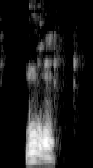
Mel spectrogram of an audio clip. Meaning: 1. scarlet pimpernel (Anagallis arvensis) 2. Lysimachia tenella, syn. Anagallis tenella 3. Stellaria media 4. Veronica anagallis 5. Veronica anagalloides 6. Samolus valerandi 7. worries
- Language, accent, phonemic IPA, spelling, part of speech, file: French, France, /mu.ʁɔ̃/, mouron, noun, LL-Q150 (fra)-mouron.wav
